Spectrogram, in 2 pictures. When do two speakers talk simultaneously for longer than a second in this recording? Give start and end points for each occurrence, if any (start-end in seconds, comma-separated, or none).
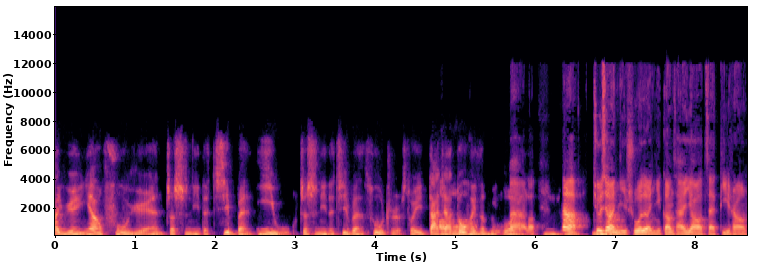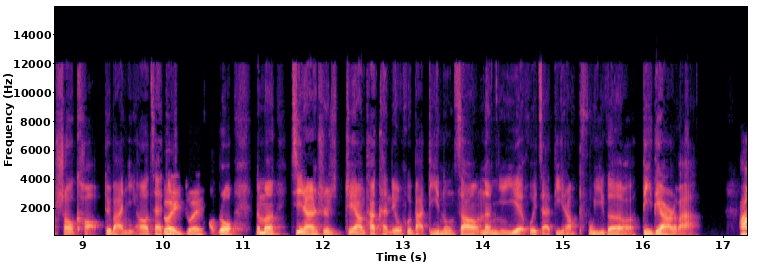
4.8-6.9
